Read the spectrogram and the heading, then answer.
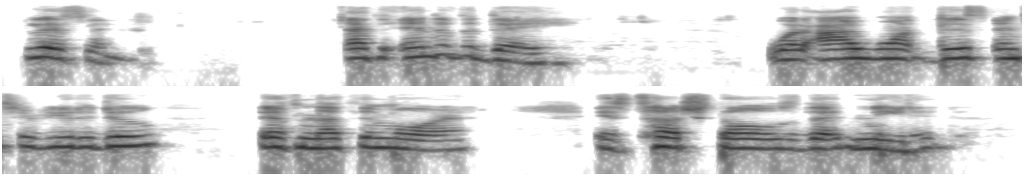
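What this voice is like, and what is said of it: Sore, hoarse voice. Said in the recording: “her voice was a little a little sore ... hoarse”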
